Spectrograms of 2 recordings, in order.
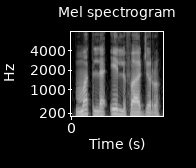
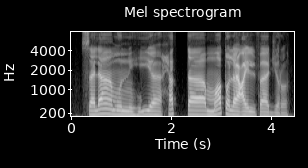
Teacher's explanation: مطلع میں عین کو حمزہ پڑھا جاتا ہے، عین کی ادائیگی درست نہیں کی جاتی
